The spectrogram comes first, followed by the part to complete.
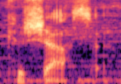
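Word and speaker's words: Cachaça: Kashasa. Yeah, I'm sure that he appre appreciates your correct pronuncification.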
